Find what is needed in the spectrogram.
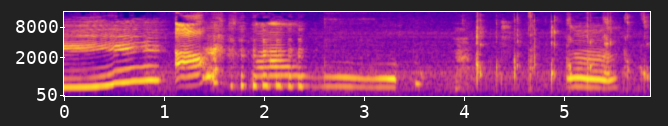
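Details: A 10-week-old baby giggling for the first time: squeals and giggles broken by short, abrupt catches in the voice, hiccups during laughter.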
